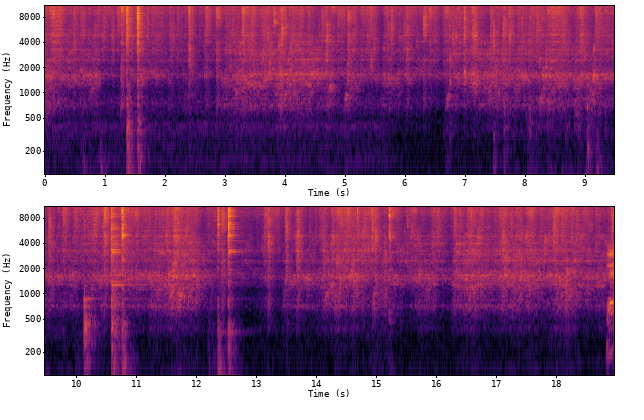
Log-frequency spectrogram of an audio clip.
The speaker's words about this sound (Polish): Póki tłuszcz się roztapia, możemy powolutku przystąpić do wbijania jajek. Jajka wbijamy w całości, nie oddzielamy żółtek od białek.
